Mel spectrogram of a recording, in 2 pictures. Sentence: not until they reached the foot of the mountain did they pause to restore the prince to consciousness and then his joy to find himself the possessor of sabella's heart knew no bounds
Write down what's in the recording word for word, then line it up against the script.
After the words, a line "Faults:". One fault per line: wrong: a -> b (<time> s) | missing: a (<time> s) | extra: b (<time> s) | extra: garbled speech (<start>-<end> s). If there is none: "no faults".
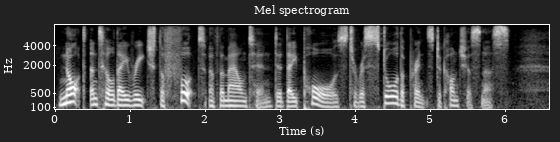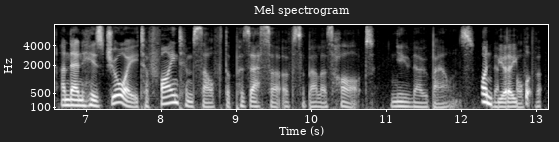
not until they reached the foot of the mountain did they pause to restore the prince to consciousness and then his joy to find himself the possessor of sabella's heart knew no bounds [garbled]
Faults:
extra: garbled speech (12.3-13.1 s)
